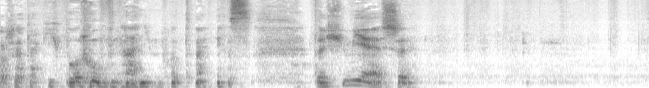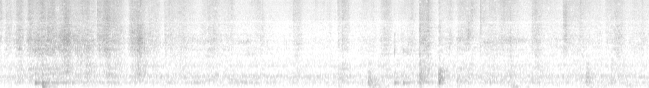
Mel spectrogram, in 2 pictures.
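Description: A shaving brush swishes and lathers against stubble.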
